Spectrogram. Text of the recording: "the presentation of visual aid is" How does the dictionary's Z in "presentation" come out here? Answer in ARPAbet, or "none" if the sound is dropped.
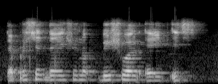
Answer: S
